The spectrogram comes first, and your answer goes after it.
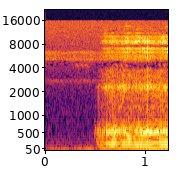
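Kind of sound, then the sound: vocal imitation, person imitating snoring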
